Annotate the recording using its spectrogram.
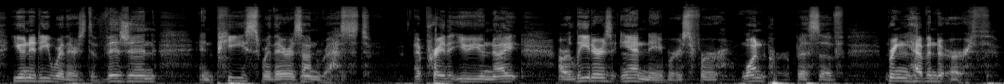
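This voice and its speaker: A male pastor delivers a formal prayer in a public meeting. His medium-pitched voice is strikingly bright and forceful, and he sets out each phrase deliberately, pausing between them. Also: poor audio. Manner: measured, deliberate phrasing with pauses.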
